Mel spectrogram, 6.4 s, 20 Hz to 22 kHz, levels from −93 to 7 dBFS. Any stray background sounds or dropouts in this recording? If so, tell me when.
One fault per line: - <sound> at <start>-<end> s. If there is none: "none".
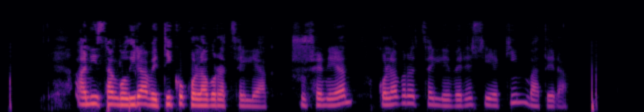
none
